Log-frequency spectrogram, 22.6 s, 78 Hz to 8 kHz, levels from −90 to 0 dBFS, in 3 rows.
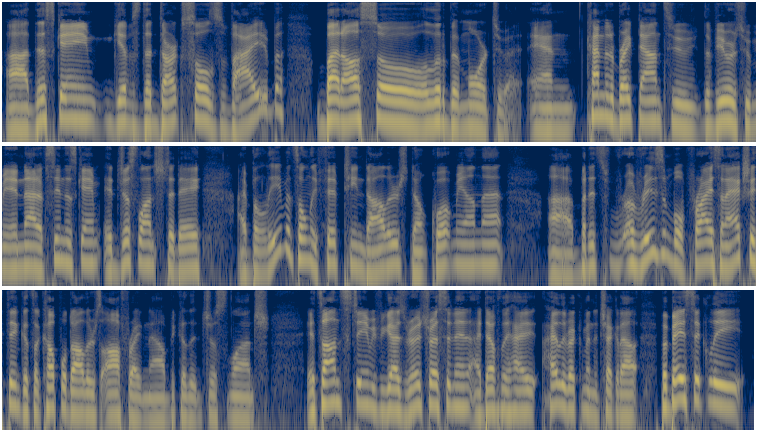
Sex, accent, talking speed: male, American, 230 wpm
